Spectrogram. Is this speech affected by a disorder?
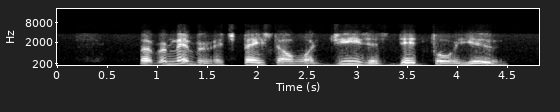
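Yes: cerebral palsy; wheelchair user.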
